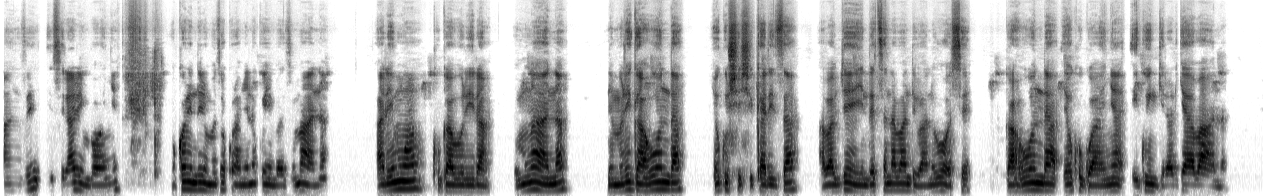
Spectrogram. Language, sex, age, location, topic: Kinyarwanda, male, 25-35, Kigali, health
